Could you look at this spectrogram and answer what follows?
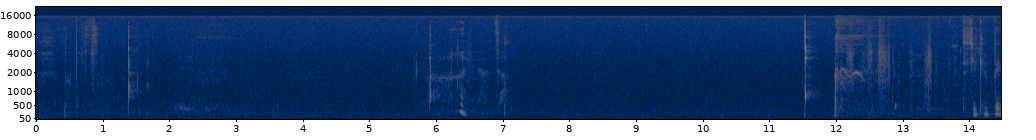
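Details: Newborn on day 4 of life with hiccups for the first time, in the morning: a few soft, sharp catches spaced seconds apart in a quiet room, with small fussing sounds. Infant hiccups.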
